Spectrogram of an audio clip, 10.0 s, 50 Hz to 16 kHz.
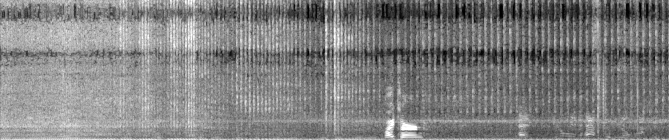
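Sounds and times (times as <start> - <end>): atv engine running at low revs: 0.0 - 10.0.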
